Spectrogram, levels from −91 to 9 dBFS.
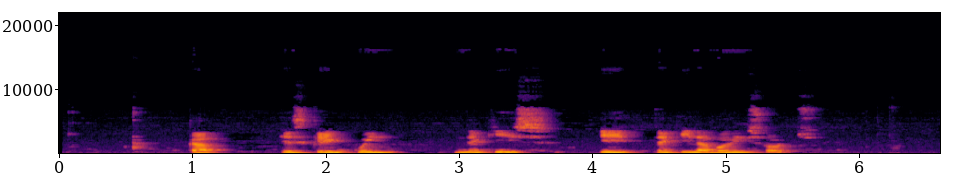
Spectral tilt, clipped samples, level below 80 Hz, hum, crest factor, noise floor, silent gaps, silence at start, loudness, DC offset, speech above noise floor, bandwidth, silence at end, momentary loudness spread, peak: -7 dB/octave; under 0.1%; -58 dBFS; none; 16 dB; -60 dBFS; none; 0.55 s; -17 LUFS; under 0.1%; 44 dB; 7.4 kHz; 0.95 s; 12 LU; -2 dBFS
